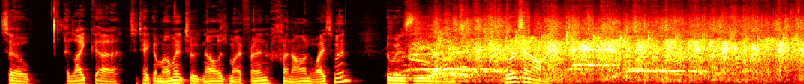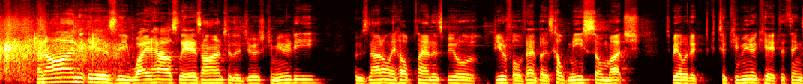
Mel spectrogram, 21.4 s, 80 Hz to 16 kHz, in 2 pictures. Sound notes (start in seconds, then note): 7.7 applause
